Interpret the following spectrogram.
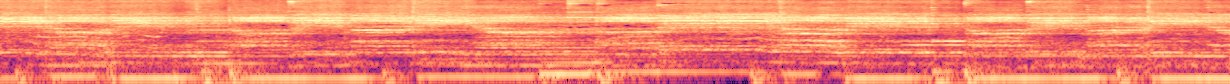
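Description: Choral music: voices singing together over held low bass notes that change every second or two.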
